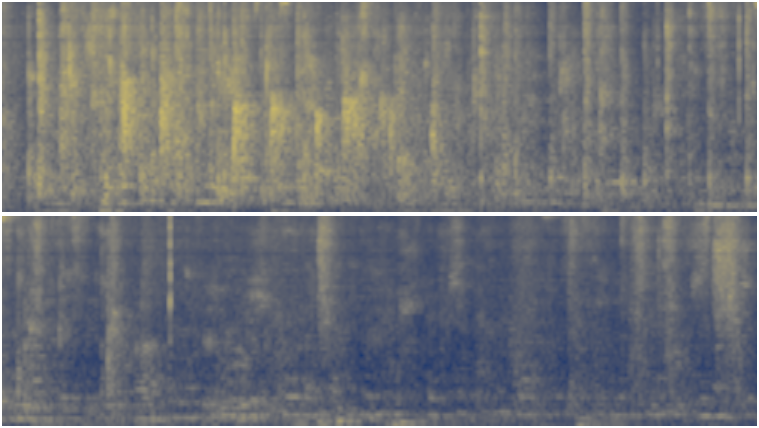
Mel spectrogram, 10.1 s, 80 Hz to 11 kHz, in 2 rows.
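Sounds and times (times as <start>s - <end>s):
crowd clapping: 0.0s - 6.2s.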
